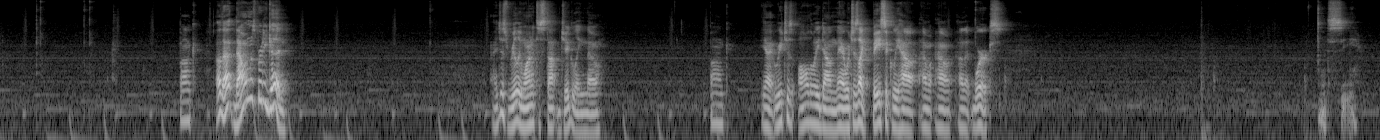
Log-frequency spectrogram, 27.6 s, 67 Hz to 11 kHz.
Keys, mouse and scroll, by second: 0.7 click, 1.6 click, 7.5 scroll up 1, 8.6-19.5 drag, 20.9-21.5 scroll up 6.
